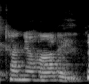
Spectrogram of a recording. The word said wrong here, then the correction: Tonya Harding: Like the ice skating. Oh, Tonya Harding. – Did you not know who I was talking about from that mispronunciation?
